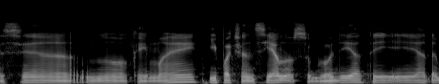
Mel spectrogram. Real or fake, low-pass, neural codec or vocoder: fake; 7.2 kHz; codec, 16 kHz, 4 kbps, X-Codec, HuBERT features, trained on balanced general audio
